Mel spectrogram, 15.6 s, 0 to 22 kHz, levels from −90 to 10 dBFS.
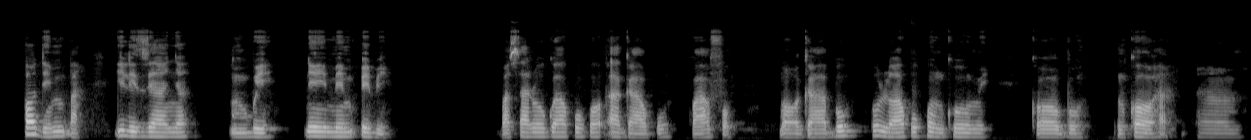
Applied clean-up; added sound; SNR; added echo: neural mask model Resemble Enhance denoiser.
